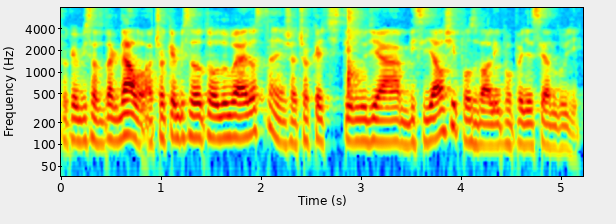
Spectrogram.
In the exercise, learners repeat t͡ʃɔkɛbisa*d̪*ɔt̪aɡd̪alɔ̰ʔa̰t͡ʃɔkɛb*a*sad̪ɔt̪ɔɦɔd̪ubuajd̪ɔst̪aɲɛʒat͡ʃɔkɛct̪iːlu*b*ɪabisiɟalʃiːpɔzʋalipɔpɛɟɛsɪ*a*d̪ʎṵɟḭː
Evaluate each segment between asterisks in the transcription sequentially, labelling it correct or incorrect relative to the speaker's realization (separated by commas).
incorrect, incorrect, incorrect, correct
